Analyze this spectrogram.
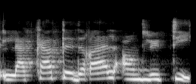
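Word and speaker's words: La Cathédrale engloutie: Está cerquita, se dice La Cacherral Englutí.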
